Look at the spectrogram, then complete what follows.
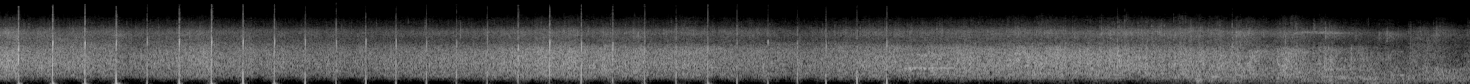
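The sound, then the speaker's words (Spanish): A crowd applauds steadily for about fifteen seconds for participants finishing a retreat, dense clapping with a few sharp rhythmic claps standing out early before the applause evens out and gradually thins. “Vamos a darles un gran aplauso por su retiro.”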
